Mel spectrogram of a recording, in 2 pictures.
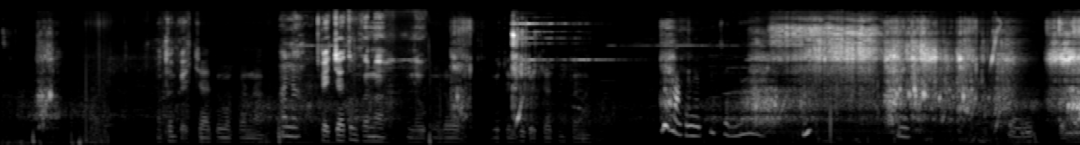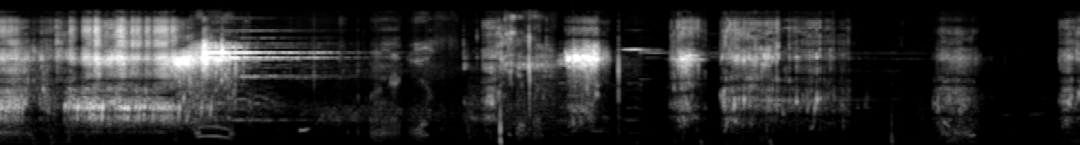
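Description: Cartoonish biting and crunching effects sound in quick bursts.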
